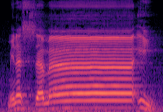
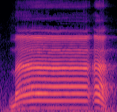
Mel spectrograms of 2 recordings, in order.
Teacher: Minas samai. Alif dan hamzah bertemu dalam satu kalimah mad wajib. Jadi kena baca dengan panjang.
